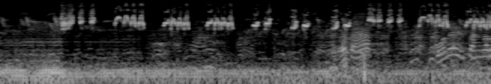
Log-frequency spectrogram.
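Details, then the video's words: Caged long-tailed shrike performing at a bird singing contest, hung on a contest pole: bursts of sharp, high chattering notes and short trills in quick series, over crowd chatter and a low background rumble. "Tampilan real lomba burung cendet diatas gantangan"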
